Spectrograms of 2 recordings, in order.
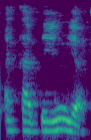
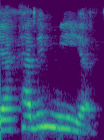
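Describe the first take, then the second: First: Academia with the stress on DE. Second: Academia with the stress on the MI. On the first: Teacher shows students the Spanish word, stress on DE in academia. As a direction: say academia as acaDEmia, falling after DE. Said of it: "Em espanhol". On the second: Teacher shows students the Portuguese word, stress on MI in academia. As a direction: say academia leaning on the next-to-last vowel, the I. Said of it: "em português". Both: Shown as a demonstration.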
